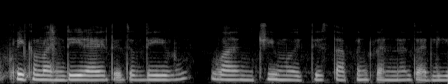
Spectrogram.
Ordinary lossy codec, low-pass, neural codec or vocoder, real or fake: none; 7.2 kHz; codec, 16 kHz, 4.8 kbps, FACodec; fake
